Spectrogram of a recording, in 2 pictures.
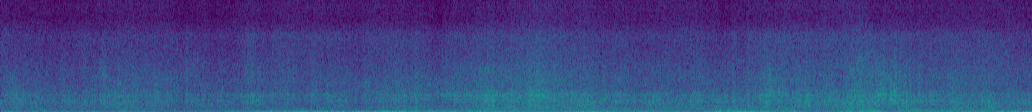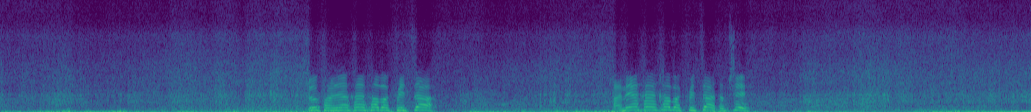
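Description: Skis scrape and hiss over packed snow.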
